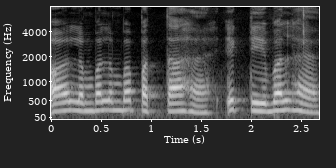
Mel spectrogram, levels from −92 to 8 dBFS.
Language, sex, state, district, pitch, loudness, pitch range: Hindi, female, Haryana, Charkhi Dadri, 220 Hz, -15 LUFS, 210-235 Hz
